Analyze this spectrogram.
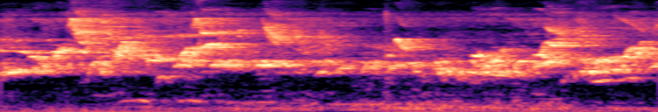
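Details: Brief burst of white-rumped shama singing at a Sidareja bird contest: bright, loud downslurred whistles repeated about every half second amid a thick layer of high chattering notes, low background rumble.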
